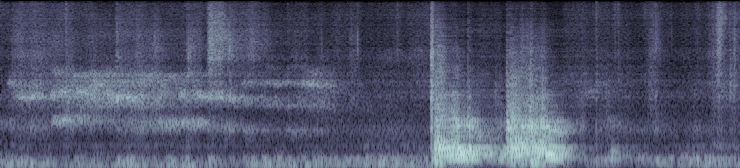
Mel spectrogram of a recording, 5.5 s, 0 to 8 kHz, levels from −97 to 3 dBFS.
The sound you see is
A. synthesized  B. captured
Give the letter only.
A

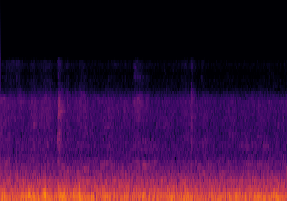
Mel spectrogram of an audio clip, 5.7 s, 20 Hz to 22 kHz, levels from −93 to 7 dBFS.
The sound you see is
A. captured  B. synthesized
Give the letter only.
A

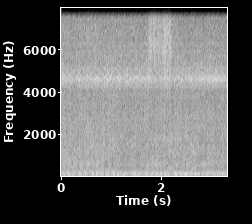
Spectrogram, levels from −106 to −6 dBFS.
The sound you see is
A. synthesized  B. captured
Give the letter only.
A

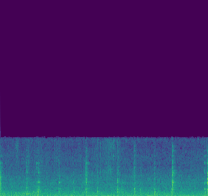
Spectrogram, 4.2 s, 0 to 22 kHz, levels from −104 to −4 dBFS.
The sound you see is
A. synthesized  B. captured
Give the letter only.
B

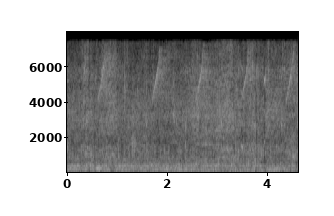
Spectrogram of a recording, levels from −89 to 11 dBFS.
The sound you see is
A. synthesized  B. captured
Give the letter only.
B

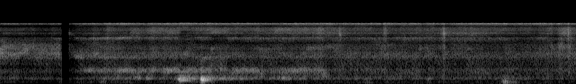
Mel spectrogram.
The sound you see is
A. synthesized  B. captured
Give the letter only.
A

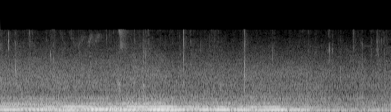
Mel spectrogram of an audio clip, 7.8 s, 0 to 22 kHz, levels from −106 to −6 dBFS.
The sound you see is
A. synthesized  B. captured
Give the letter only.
B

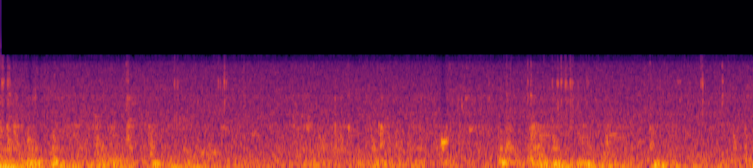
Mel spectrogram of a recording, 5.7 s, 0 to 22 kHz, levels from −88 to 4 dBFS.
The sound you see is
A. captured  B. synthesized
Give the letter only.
A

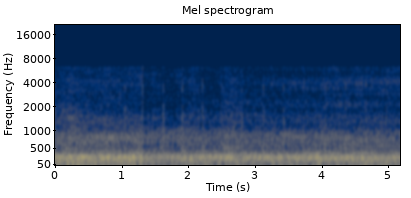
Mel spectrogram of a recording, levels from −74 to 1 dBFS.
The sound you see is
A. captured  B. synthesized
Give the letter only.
A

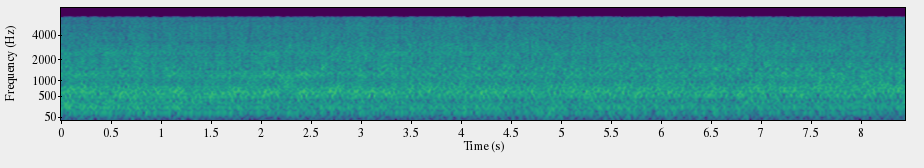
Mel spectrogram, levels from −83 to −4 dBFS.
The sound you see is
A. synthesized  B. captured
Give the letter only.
A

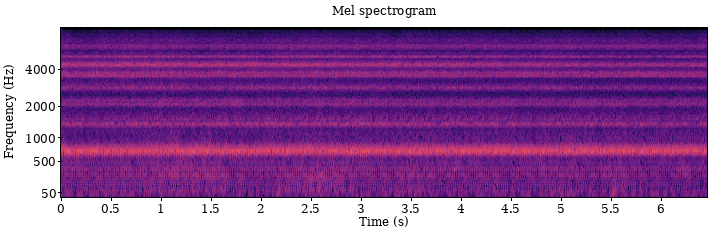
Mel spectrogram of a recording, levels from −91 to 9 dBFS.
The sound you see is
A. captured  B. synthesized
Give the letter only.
B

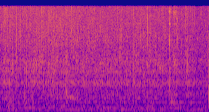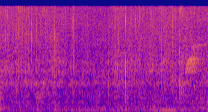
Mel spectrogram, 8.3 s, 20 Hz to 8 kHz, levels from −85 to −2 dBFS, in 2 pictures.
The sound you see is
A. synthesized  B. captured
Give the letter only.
B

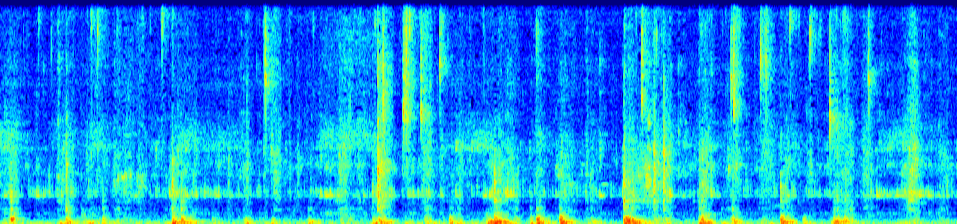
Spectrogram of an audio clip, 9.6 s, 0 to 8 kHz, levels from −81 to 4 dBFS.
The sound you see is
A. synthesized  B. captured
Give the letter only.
B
